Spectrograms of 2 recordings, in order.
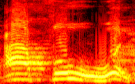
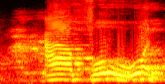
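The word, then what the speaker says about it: عفو: Afun. Apa tadi? Pakai ain dia, pakai ain. Afun.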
